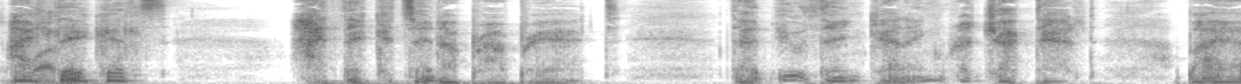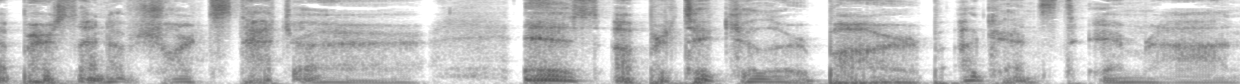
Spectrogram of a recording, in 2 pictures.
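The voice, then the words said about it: Demon character voice. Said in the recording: “demon boy ... demon voice”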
